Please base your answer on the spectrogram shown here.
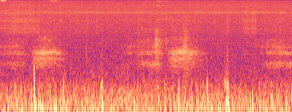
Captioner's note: heavy, rattling breathing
